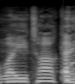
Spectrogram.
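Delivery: pointed, rebuking put-down tone. Imitating the co-host's question about why he keeps talking: imitating Tom. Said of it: "you give me the".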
